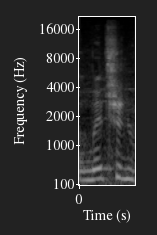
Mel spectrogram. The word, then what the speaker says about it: lichen: This is the Lichen versus Lycan argument all over again. It turns out they're both correct. Oh boy. In different parts of the world. I pronounced it Lichen.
